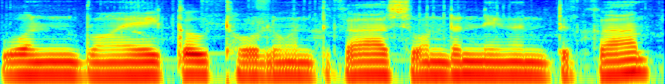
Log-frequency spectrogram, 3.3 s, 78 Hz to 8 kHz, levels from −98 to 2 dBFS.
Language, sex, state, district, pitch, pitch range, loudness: Wancho, male, Arunachal Pradesh, Longding, 130 Hz, 130-135 Hz, -14 LUFS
